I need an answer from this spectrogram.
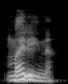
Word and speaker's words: Marina: How do you pronounce it? It's Marina or Marina or how? Marina.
